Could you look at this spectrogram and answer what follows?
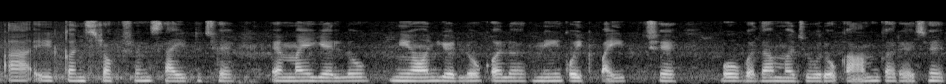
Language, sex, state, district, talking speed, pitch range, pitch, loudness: Gujarati, female, Gujarat, Gandhinagar, 125 wpm, 155-170 Hz, 165 Hz, -17 LUFS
